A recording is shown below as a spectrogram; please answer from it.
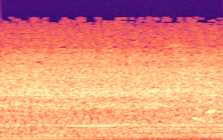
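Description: Steady outdoor background din with faint distant voices, no distinct event standing out.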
